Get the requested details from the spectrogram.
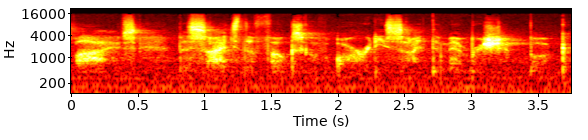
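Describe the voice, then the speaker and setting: Against noticeable background noise, a woman whispers at a moderate pace. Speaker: minister, Unitarian Universalist. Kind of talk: sermon-style talk on religious leadership. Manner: whispered.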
